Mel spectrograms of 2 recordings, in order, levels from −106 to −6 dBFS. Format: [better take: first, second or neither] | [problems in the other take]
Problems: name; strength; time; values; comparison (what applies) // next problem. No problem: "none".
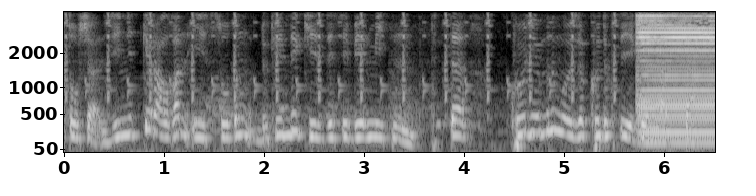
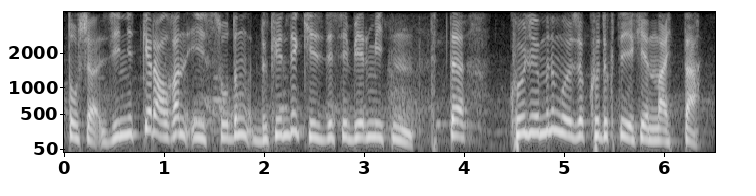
second | background sound (Alarm / Clock); 3 dB above the speech // room echo; dies away in 0.2 s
